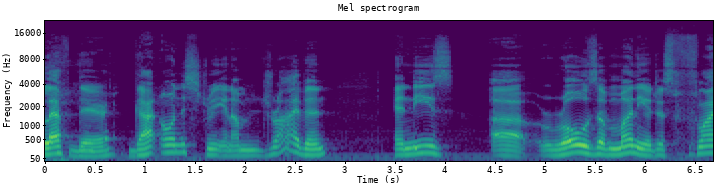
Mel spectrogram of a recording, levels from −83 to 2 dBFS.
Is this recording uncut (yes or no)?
yes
